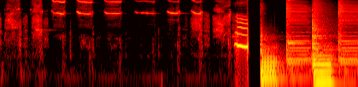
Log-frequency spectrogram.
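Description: A run of short, high squeaky chirps, about three a second, then a quick falling whistle about three seconds in, after which background music with a steady beat starts.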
